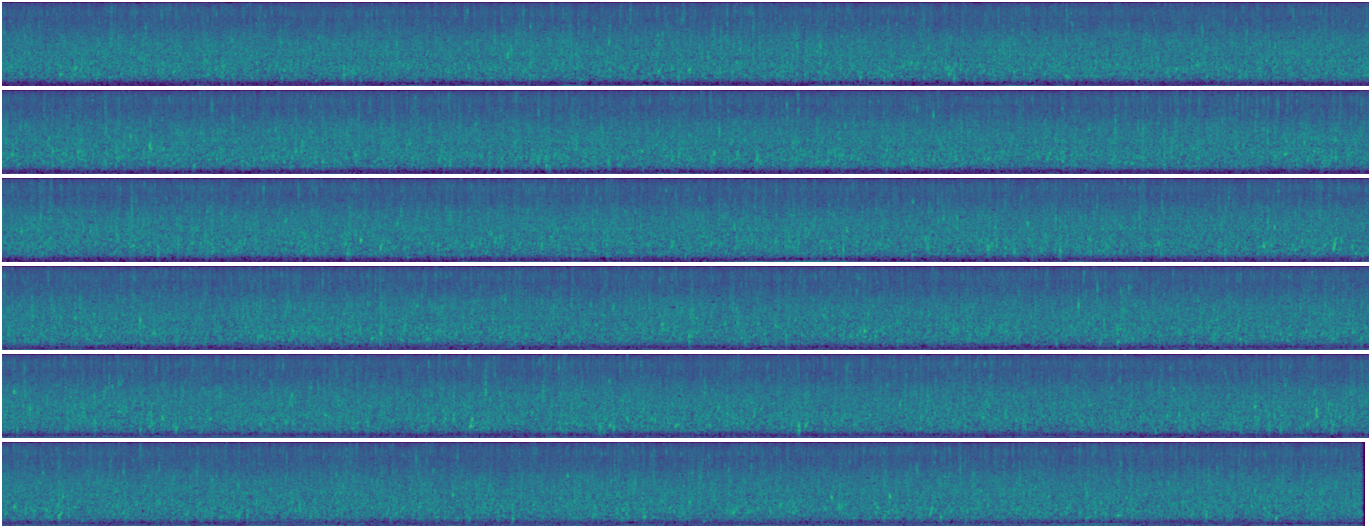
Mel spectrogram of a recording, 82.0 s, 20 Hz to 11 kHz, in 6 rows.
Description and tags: Rierol d'aigua al costat de santa fe de Montseny (Catalunya) enregistrat amb una zoom H6 micro XY a 120º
